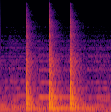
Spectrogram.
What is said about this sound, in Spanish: No pasa ni un suspiro cuando tres aldabalazos suenan en la puerta de entrada.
